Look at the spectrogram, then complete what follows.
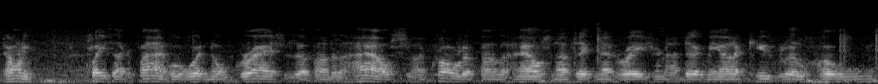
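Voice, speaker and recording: Against noticeable background noise, a man at a medium pitch talks at a fairly quick pace in a monotone, flat voice. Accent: Kentucky. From Kentucky. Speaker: elderly relative telling family stories. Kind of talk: oral history interview.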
